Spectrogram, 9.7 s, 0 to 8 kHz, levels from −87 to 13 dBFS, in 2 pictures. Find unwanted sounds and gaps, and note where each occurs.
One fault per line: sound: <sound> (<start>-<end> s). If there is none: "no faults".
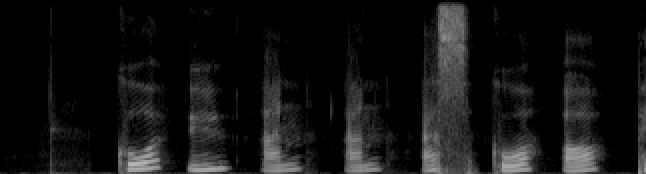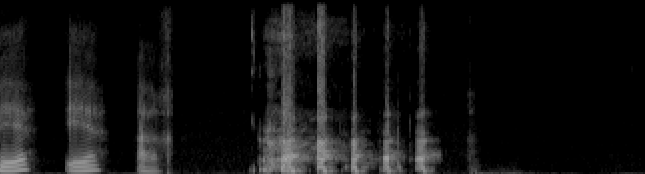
sound: laugh (6.7-8.2 s)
